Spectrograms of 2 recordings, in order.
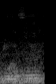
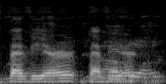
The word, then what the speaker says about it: Bevier: Did they just say they're getting a load from Beaver, Missouri? The irony, huh? It's not Beaver, it's Bevier. Bevier.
